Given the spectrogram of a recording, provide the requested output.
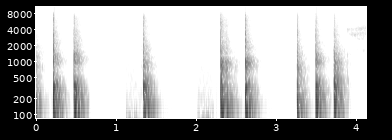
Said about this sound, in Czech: já vím, kde ten člověk jako funguje, takže tam přijdu, eh, zaklepu kódově na dveře, tři, dva, tři, jedna, takový to.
